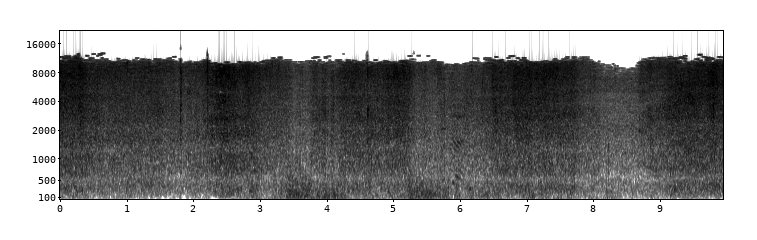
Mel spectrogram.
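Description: Small waves break and wash up on a sandy beach.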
